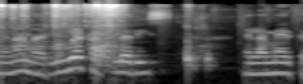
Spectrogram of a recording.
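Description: Metal cutlery clinking and rattling in a kitchen drawer's cutlery tray as it is handled, with a sharp clink about one and a half seconds in. A singing voice with drawn-out, wavering notes is louder than the clinking over the first half.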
